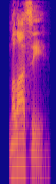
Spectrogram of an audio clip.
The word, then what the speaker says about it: Malzahn: Susan Gardner 19 on Twitter says, with all respect, please learn that Joel Malzahn's name is pronounced Malazi.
